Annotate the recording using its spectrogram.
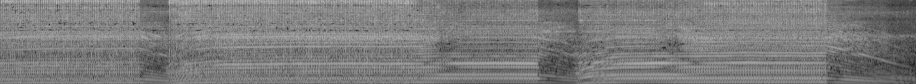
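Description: A small two-stroke engine runs loudly and steadily, dipping briefly twice.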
